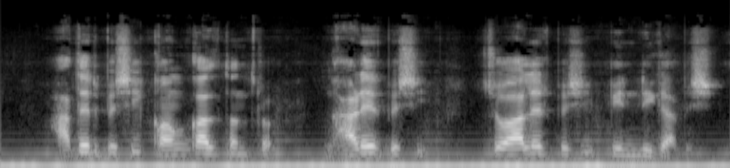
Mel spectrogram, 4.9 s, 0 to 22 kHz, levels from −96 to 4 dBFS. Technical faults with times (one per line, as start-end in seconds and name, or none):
none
